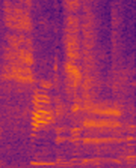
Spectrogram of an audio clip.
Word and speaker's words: seitan: Is it seitan? Is that how you say it? Satan. Satan, like the devil. That's how I remember it.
